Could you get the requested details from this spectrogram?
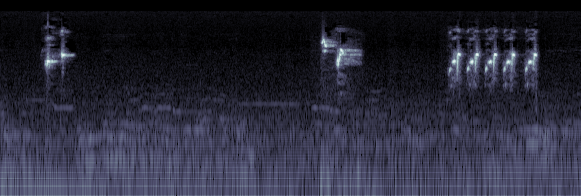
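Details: Goldfinch phrases used to train young mules and canaries in singing: a sharp double chirp, a slurred descending twitter, then five rapid, evenly spaced high tinkling notes, with near silence around them.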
